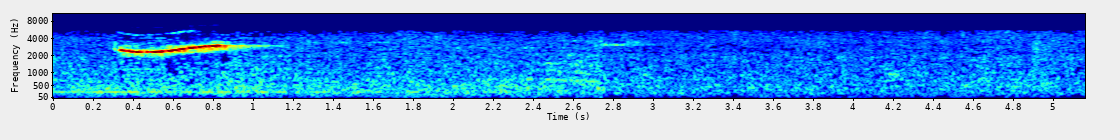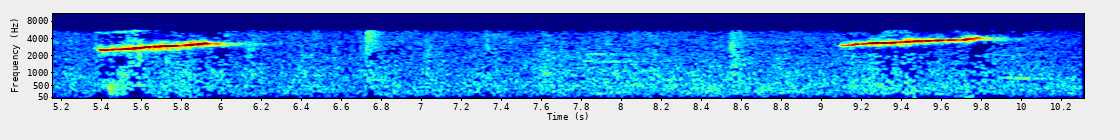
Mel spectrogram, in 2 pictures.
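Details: Oriental magpie-robin (kacer) training recording for kept songbirds: three short, pure, upslurred whistles spaced about four seconds apart, each brief and bright against a quiet background.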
